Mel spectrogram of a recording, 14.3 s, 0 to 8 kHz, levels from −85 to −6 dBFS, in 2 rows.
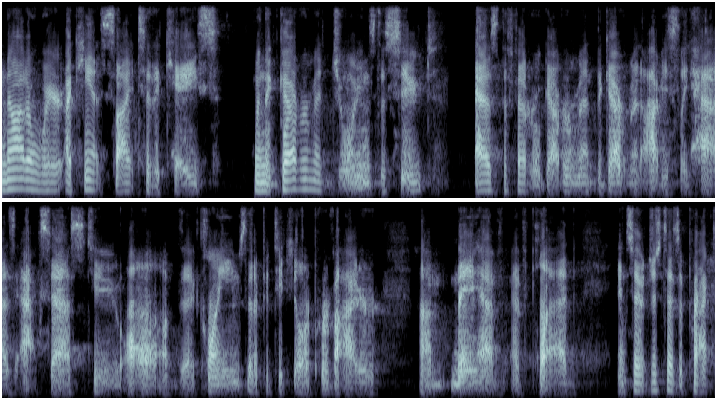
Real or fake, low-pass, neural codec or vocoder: fake; 7.2 kHz; vocoder, 22.05 kHz, 80 mel bands, HiFi-GAN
